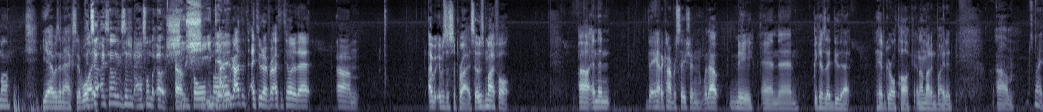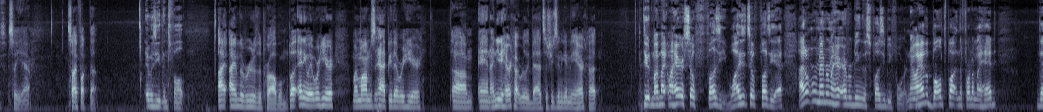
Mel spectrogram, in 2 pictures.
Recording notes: We’re back in Jersey for our mom’s birthday walking through the garden recording the podcast on our phones.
